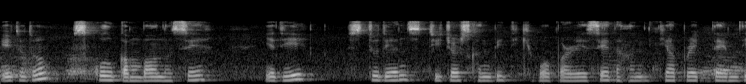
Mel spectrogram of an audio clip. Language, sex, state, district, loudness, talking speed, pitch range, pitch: Nagamese, female, Nagaland, Dimapur, -18 LUFS, 145 wpm, 175-200 Hz, 185 Hz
